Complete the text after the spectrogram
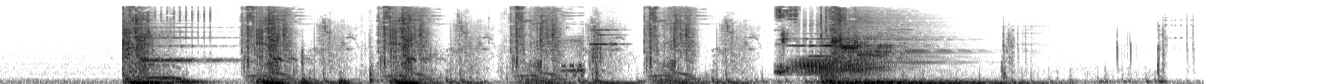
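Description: A video game's score tally ticks and chimes as points add up.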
